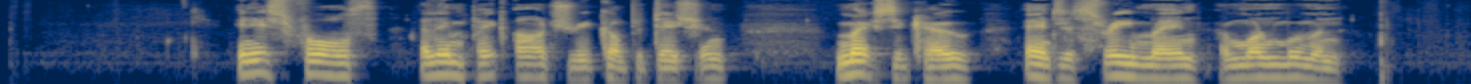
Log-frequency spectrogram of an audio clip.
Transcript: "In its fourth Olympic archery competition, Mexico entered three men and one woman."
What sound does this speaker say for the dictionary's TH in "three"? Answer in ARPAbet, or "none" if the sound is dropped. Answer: TH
